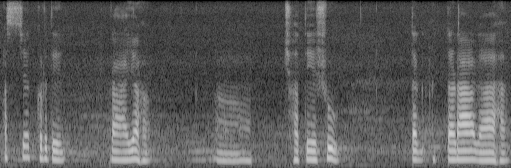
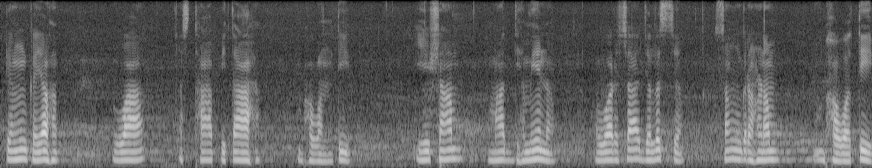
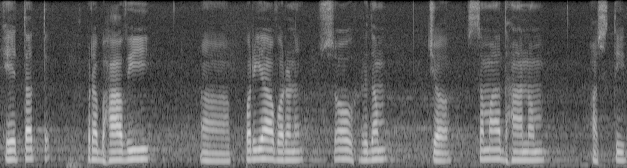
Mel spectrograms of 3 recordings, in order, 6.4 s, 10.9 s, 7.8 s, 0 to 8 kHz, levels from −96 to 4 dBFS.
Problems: constant background noise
